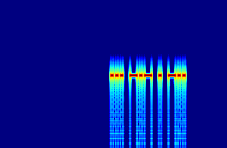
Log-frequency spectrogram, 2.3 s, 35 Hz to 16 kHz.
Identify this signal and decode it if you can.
Morse code, heard as a keyed tone, about 50 wpm, 700 Hz. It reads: SKED
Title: Abbreviations 50wpm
